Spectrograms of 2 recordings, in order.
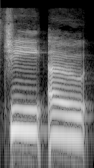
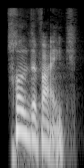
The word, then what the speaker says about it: Goldewijk: to say this because this is important, it's Goldewijk, Goldewijk.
